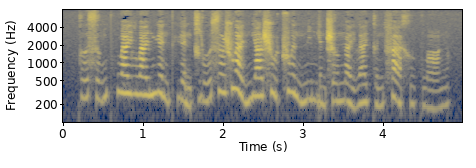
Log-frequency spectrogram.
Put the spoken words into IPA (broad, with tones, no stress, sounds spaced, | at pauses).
k ɤ˨˦ s ɤ˨˦ ŋ pʰ w a˦ ɪ̯ l w a˦ ɪ̯ m ɥ ɛ˥˨ n pʰ ɥ ɛ̰˨˩ n t͡ɕ j o˨˦ ʊ̯ s ɤ˦ ʂ w a˥˨ ɪ̯ n̪ j ä˦ ʂ u˥˨ ʈ͡ʂ w ə˥˨ n n̪ i˦ m j ɛ˨ n ʂ ɤ˦ n̪ a˥˨ ɪ̯ l a˦ ɪ̯ k ə˨˦ n f ä˥˨ x u˨˦ k w ɑ˨˦ ŋ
